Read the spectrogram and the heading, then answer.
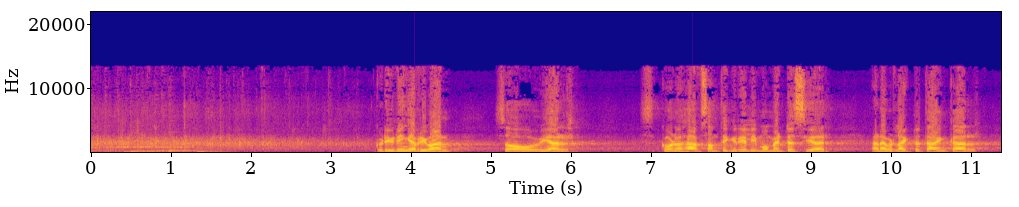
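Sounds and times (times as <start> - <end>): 
audience applause: 0.0 - 3.6
speech: 3.6 - 6.2, 6.9 - 11.2.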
